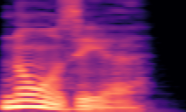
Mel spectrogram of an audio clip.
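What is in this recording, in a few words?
"nausea", British English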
